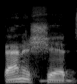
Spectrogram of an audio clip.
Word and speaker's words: banished: I haven't heard the word banished pronounced banished since Romeo and Juliet.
